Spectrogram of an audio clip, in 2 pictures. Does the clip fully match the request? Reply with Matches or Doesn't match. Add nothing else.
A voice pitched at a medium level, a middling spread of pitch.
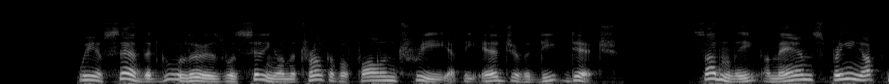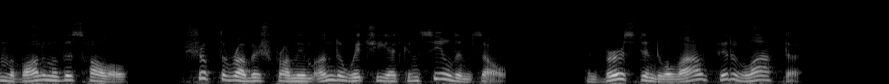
Doesn't match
